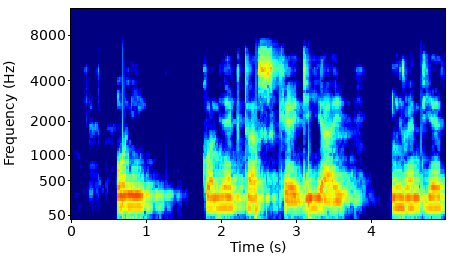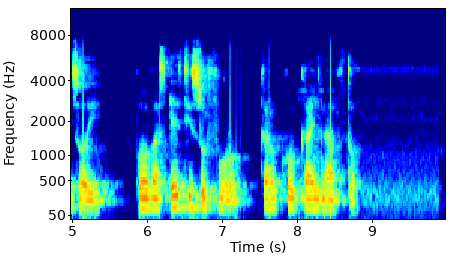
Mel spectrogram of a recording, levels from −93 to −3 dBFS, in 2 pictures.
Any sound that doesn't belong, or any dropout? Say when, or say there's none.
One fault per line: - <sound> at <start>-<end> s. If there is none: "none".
none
